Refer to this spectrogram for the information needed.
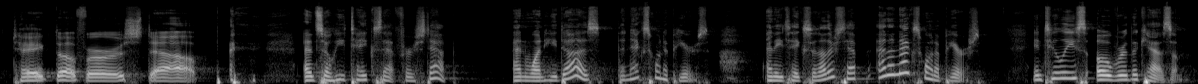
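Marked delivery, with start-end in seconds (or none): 0.1-1.9 low, very slow, drawn-out tiny creature voice. Tell the story of a man at a bridgeless chasm who hears a little Yoda voice. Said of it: "this little Yoda voice going".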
